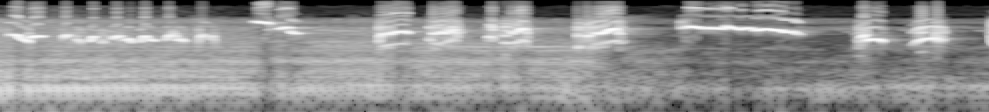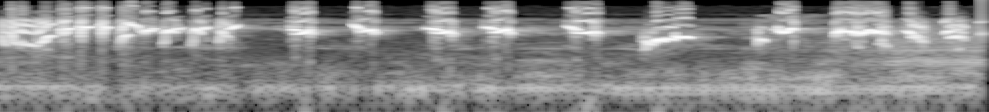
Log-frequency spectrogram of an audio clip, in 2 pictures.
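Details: Oriental magpie-robin, calm 'cold' type, in full energetic song filled with varied notes, used to coax quiet magpie-robins into singing; rapid alternating whistles, chips and slurred phrases, with faint low hum at the start.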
